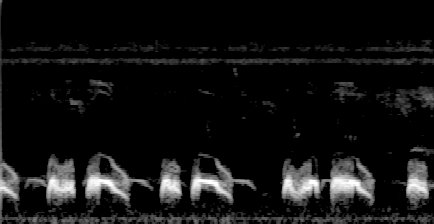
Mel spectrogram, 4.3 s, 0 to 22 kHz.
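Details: Spotted dove giving a lure call to attract wild birds: steady, loud two-note coos, a short lower note followed by a longer descending one, repeated rhythmically about every 1.2 seconds in a quiet setting.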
